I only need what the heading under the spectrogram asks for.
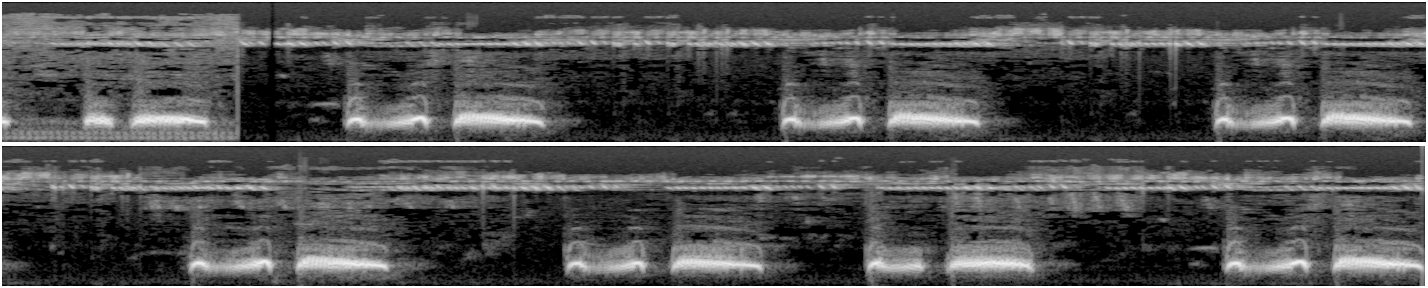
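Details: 'Thúc gù' cooing of a spotted dove, used to provoke rival males: steady run of paired coos, quick short note into a longer mellow one, repeated roughly every two seconds; a brief low hum at the start and faint high hiss.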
